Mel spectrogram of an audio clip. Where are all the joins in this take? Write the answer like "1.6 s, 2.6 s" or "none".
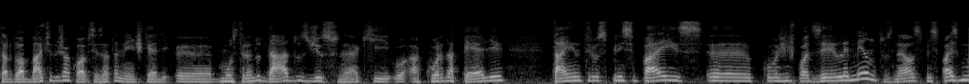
none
